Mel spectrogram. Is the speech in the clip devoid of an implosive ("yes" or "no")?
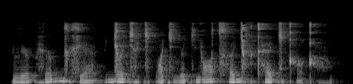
yes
